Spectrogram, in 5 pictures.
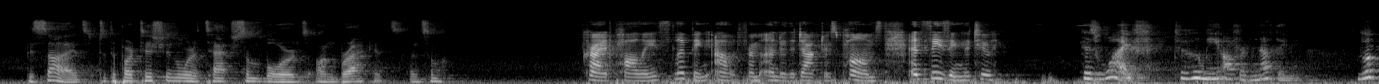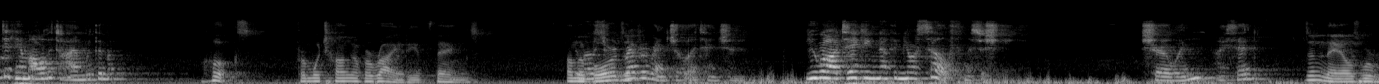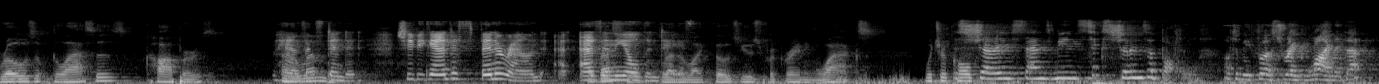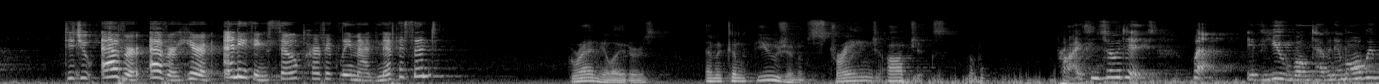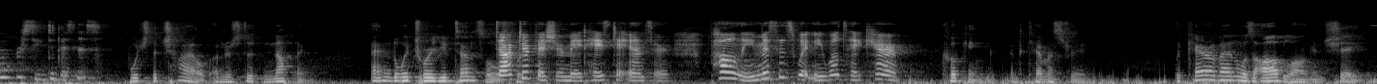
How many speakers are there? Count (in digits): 3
